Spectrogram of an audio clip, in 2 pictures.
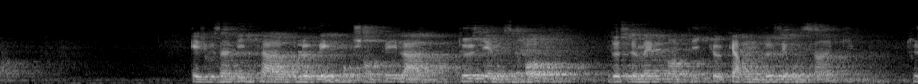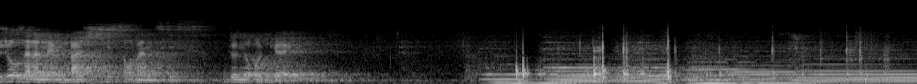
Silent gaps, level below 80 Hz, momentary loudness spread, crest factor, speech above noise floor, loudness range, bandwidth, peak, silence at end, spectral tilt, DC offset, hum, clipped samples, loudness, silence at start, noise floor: none; -38 dBFS; 13 LU; 20 dB; 32 dB; 7 LU; 8.4 kHz; -6 dBFS; 0 s; -6.5 dB/octave; under 0.1%; none; under 0.1%; -25 LUFS; 0 s; -56 dBFS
